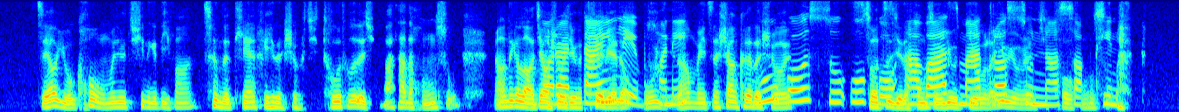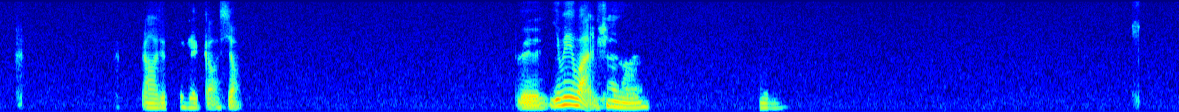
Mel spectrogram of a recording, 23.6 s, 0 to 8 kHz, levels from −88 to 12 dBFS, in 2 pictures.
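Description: No faults found; the speech stops at 8 kHz, which fits the wideband limit of the microphone processing and a G.722 call codec at around 64 kbps.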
